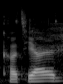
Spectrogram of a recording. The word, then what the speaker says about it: Cotillard: Oh, how do you pronounce her name? Marianne? Marianne? Cotillard? Yeah. Cotillard, yeah.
